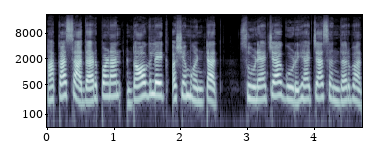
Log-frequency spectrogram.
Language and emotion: Goan Konkani, neutral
